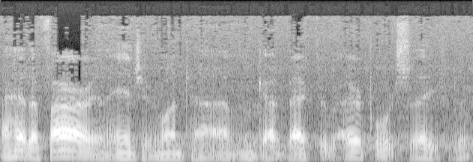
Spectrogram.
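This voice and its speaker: Over noticeable background noise, a woman with a Southern US accent speaks at a fairly slow pace. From Tennessee. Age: 80s+. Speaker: pilot, flight instructor. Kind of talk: interview answer.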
